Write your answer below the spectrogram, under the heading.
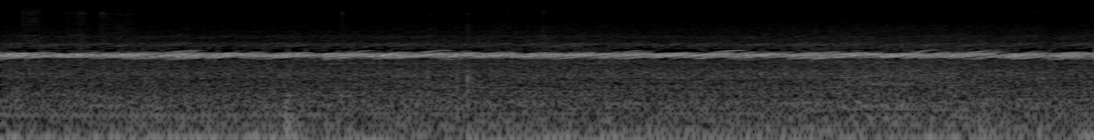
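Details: At night on a dairy farm in Silver Lake Township, Susquehanna County, Pennsylvania, a dense chorus of spring peepers blends into a steady, shrill, high ringing over the faint hum of a nearby gas drilling rig.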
